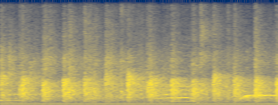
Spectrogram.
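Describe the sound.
Church audience applauding after being asked to acclaim the Lord, heard as faint, pulsing bursts of clapping over a steady low electrical hum.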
